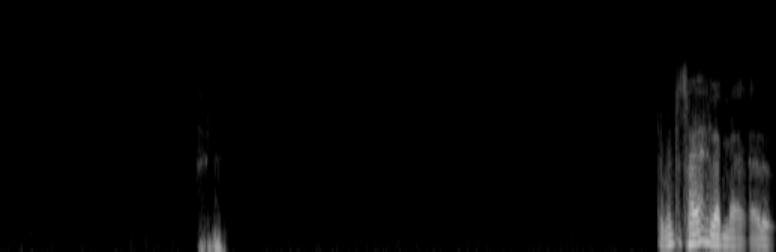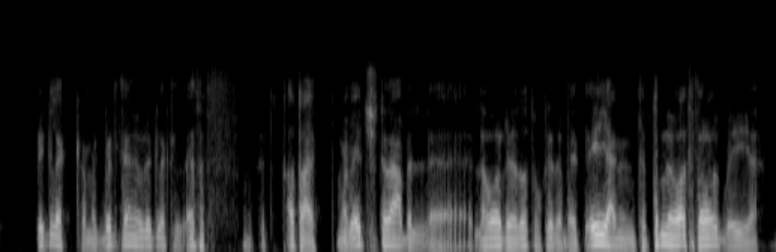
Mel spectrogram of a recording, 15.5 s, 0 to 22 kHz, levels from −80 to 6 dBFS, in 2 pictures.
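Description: From start to finish the speech carries AMR wideband (HD Voice) codec damage, and it's plainly audible: a rough, raspy grain over every syllable. That points to one of the two lowest AMR-WB rates, around 8.85 kbit/s, where the pulse-driven vocal tract model runs short of bits.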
